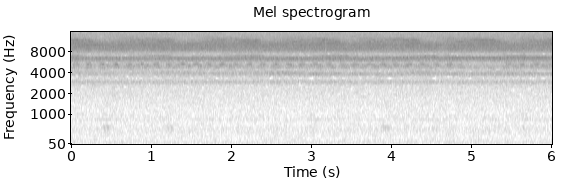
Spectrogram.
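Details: Summer-night insect chorus of crickets and forest bugs in the countryside: constant high, rapidly pulsing trills stacked at several pitches, an even shimmering wall of sound with faint low rumble beneath.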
